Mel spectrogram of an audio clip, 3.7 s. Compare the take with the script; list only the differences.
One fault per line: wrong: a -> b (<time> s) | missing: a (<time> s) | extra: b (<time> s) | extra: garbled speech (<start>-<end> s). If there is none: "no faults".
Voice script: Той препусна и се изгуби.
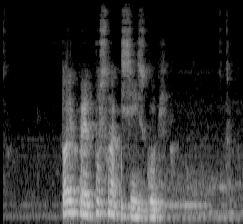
no faults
